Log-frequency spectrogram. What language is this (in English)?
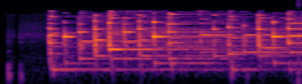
Japanese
